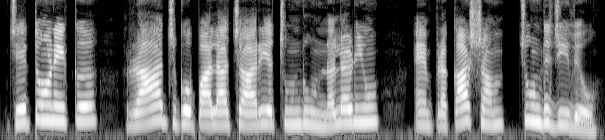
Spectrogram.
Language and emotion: Sindhi, neutral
